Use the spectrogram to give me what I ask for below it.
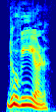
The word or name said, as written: ध्रुवीयण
